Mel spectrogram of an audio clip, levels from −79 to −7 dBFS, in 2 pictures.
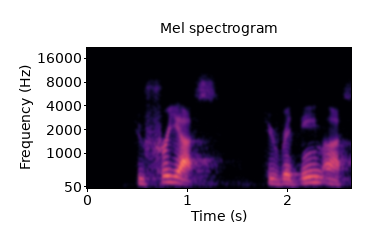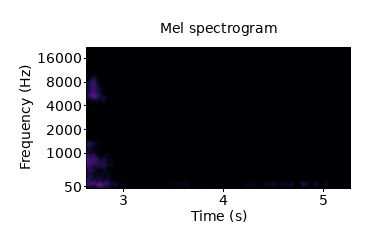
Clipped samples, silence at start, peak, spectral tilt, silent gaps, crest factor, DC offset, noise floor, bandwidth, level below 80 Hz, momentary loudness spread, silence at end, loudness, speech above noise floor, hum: under 0.1%; 0.5 s; -16 dBFS; -5.5 dB/octave; none; 24 dB; under 0.1%; -79 dBFS; 13.5 kHz; -82 dBFS; 20 LU; 2.45 s; -35 LUFS; 45 dB; none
